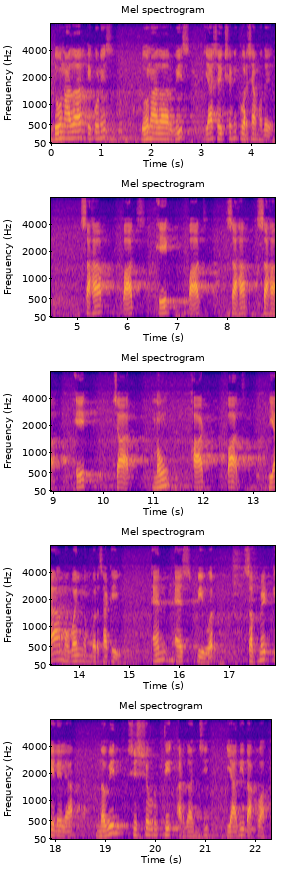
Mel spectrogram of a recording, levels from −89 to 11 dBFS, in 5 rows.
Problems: none marked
